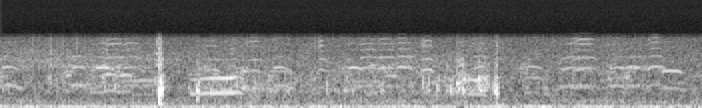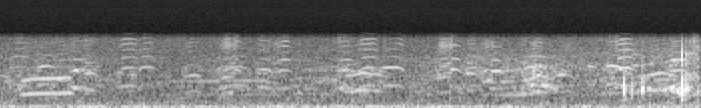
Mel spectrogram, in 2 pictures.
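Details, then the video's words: Snow geese in Michigan calling in a flock: a steady overlapping chorus of nasal, yelping honks with a few louder close calls over a low background rumble. "Snow Goose"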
